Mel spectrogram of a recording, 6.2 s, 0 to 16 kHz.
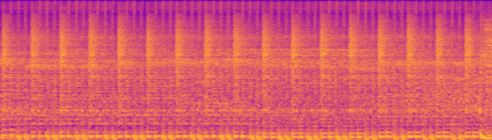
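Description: Early-90s hardcore techno from a live DJ set: a fast, even hi-hat pattern over a held low buzzing bass, without the kick drum.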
